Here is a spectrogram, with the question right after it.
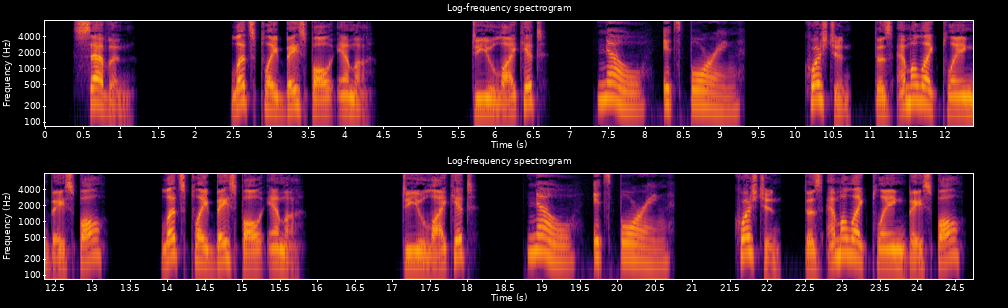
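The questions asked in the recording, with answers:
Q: Question, does Emma like playing baseball?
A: No, she thinks it's boring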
